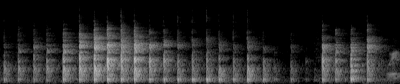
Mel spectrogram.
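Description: Rapid tapping on an electric guitar's bridge pickup (an active EMG humbucker), amplified through a guitar amp as a fast run of knocks at about ten a second. The knocks come through cleanly, showing the pickup and its controls are working. They grow louder and brighter about a second in and duller near the end as the tone control is tested.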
